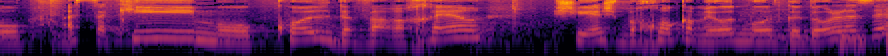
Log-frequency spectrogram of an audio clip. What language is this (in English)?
Hebrew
